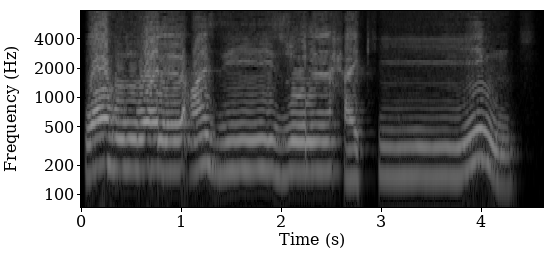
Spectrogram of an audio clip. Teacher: Di sini mad arid disukun, dibaca dua atau empat atau enam harukat.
